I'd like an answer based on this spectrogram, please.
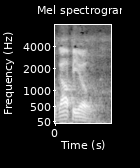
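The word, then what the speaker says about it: agapao: Now, agape is spelled A-G-A-P-A-O, agapeo.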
